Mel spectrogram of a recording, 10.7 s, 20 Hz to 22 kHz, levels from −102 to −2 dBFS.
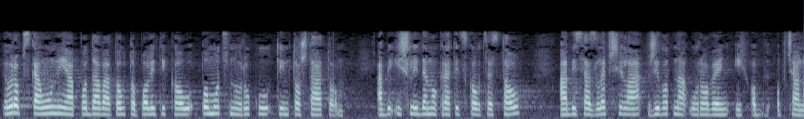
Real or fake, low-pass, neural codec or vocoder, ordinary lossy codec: real; 7.2 kHz; none; none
